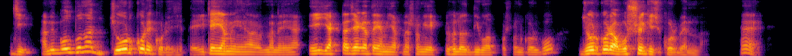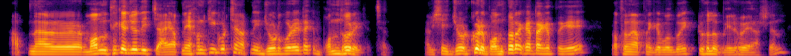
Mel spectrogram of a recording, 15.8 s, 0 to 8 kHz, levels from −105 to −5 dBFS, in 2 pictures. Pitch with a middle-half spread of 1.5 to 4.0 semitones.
No: wide, 5.4 semitones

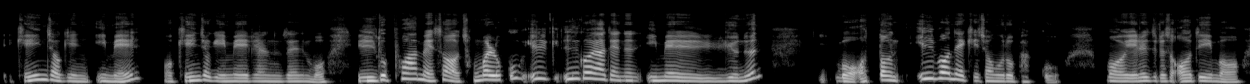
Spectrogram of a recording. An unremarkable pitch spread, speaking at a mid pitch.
No: wide, 6.1 semitones; medium, 160 Hz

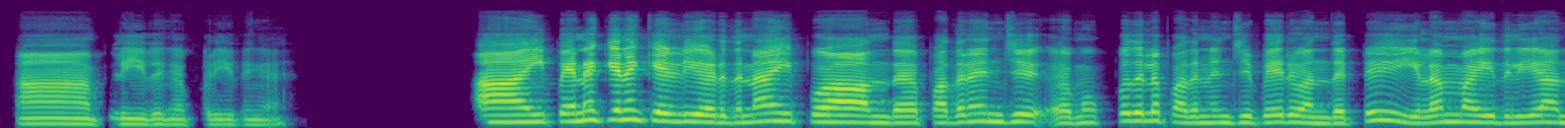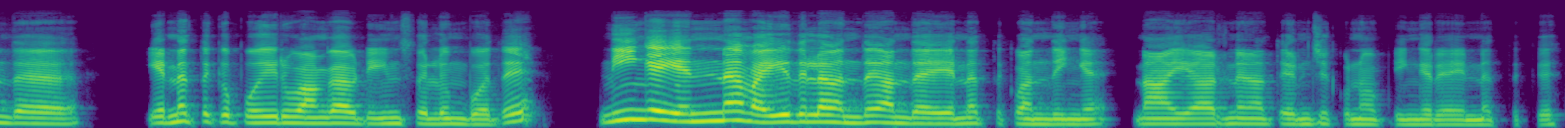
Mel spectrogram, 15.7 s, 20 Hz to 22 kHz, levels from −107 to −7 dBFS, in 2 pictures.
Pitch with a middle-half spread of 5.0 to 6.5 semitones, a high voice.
Yes: average, 5.3 semitones; high, 195 Hz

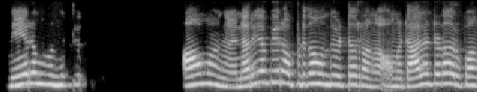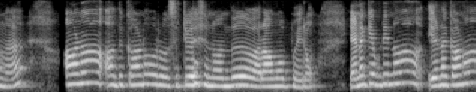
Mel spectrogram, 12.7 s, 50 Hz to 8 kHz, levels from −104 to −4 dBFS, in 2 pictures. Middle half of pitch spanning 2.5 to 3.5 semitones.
Yes: average, 2.9 semitones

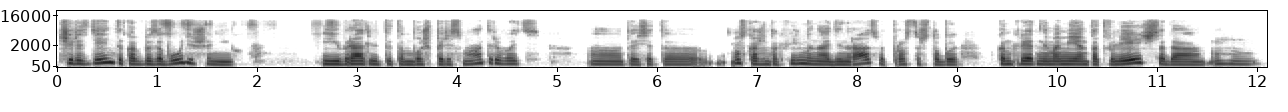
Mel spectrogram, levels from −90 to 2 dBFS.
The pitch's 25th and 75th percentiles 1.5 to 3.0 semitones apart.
Yes: narrow, 2.6 semitones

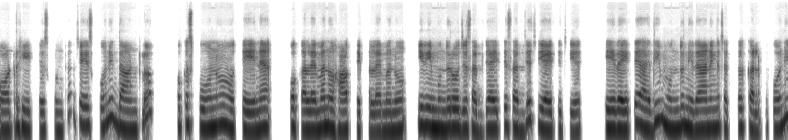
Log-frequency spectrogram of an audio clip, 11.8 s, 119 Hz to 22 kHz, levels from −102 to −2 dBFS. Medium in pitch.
Yes: medium, 180 Hz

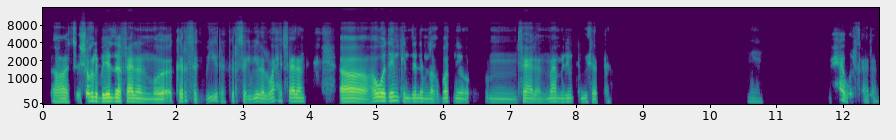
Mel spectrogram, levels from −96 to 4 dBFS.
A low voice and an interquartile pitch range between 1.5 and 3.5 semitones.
Yes: low, 120 Hz; average, 2.7 semitones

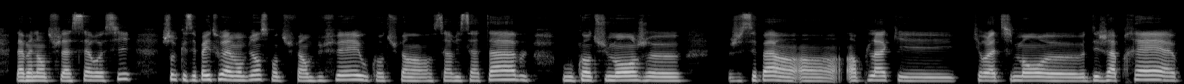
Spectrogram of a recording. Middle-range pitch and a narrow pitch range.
Yes: medium, 180 Hz; narrow, 2.2 semitones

